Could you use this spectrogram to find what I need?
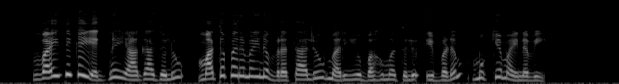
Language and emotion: Telugu, neutral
